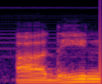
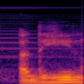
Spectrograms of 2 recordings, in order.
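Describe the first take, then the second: First: अधीन opening as aadheen; wrong long aa. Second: अधीन opening on brief a; correct short a. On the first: Teacher repeating the error, अधीन as aadheen. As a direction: stretch the first vowel of अधीन. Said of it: "अधीन नहीं होता". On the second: Teacher repeating the correction, अधीन with short a. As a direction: keep the start of अधीन short, adheen. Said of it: "अधीन होता है". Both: Shown as a demonstration.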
